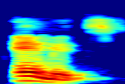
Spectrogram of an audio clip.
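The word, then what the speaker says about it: אמת: A palavra verdade em hebraico, a sua pronúncia é emet.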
